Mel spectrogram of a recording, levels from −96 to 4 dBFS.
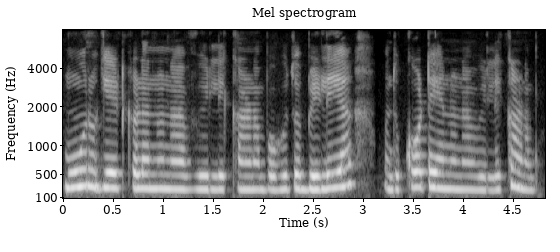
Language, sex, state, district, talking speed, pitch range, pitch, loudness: Kannada, female, Karnataka, Koppal, 135 wpm, 235-270 Hz, 245 Hz, -15 LUFS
